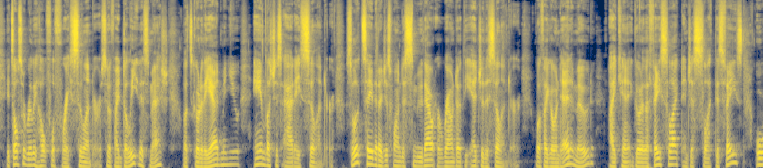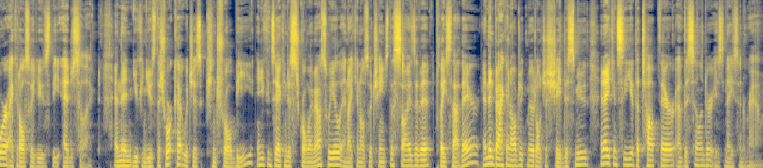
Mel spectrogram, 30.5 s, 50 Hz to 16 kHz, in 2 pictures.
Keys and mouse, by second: 3.7 shift+a, 6.5 drag, 7.0 shift+click, 9.5 shift+middle drag, 9.8 middle click, 9.8 click, 10.6 Tab, 12.9 click, 13.9 click, 14.4 click, 16.9 middle click, 17.4 shift+middle click, 18.3 shift+middle click, 20.2 ctrl+b, 23.9 click, 24.6 Tab, 24.9 w, 26.5 shift+middle drag, 26.8-27.3 drag, 27.4 shift+click, 28.3 drag, 29.7 shift+middle drag, 30.2 shift+middle drag.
